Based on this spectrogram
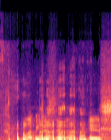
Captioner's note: laughing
